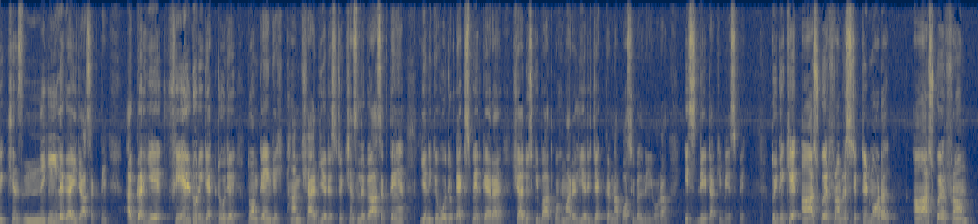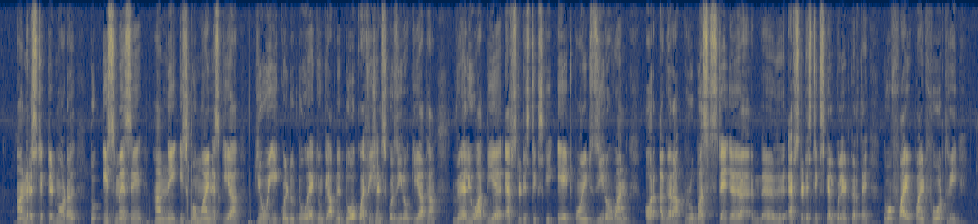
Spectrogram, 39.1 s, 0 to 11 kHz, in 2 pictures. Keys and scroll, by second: 12.5 Down.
